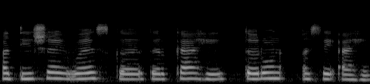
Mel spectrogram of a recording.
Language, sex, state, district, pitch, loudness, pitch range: Marathi, female, Maharashtra, Sindhudurg, 255 Hz, -33 LUFS, 245-265 Hz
